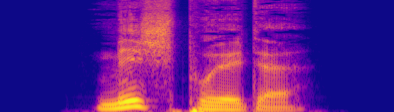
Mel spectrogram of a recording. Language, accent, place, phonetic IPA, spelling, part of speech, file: German, Germany, Berlin, [ˈmɪʃˌpʊltə], Mischpulte, noun, De-Mischpulte.ogg
- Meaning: nominative/accusative/genitive plural of Mischpult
